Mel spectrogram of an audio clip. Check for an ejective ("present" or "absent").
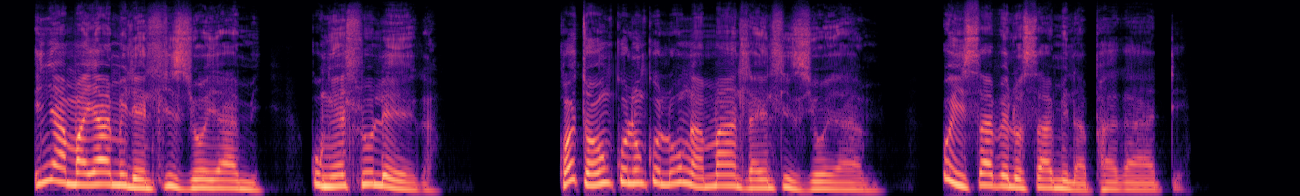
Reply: present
